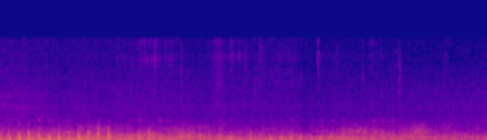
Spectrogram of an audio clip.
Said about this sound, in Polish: Przerwijmy na chwilę, bo przelatuje śmigłowiec nad naszymi głowami.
